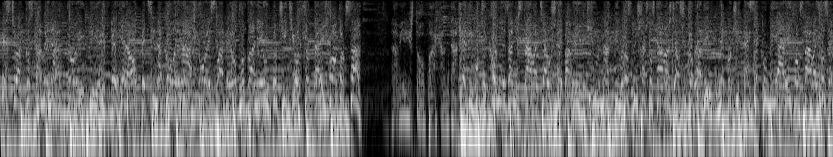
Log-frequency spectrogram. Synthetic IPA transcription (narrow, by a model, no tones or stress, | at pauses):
pɛscɔakɔskamɛna | t̪ɾɔɦit̪iɾik̪bɛɾɡɛɾaɔpɛcsinakɔlɛnat̪ʋɔjɛslabɛːɔd̪ɦɔd̪laɲɪɛut̪ɔt͡ʃicɔt̪xət̪aɾiːxlɔɔt̪ɔt͡ʃsa | aʋiɾiʃt̪ɔɦɔpaɾxant̪akɛd̪ibuɟɛkɔɲɪɛzaɲimst̪aːʋac̚t͡ɕauʒɲɛbaʋiːkiːmnat̪ːiːmɾɔzmiːʃlaʃt̪ɔst̪aːʋaʒɟalʃid̪ɔbɾad̪i | ɲɛpɔt͡ʃiːt̪ajsɛkund̪iaɾiːxlɔst̪aːʋajzɔzɛm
